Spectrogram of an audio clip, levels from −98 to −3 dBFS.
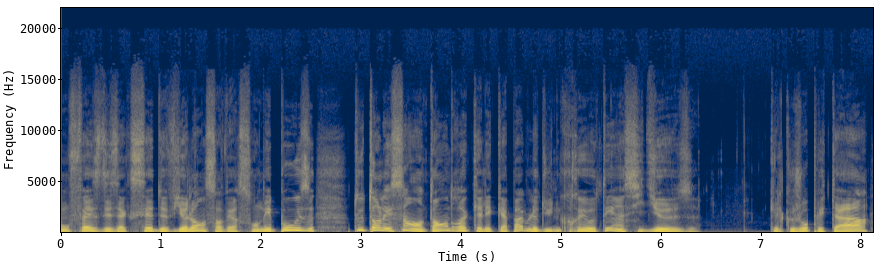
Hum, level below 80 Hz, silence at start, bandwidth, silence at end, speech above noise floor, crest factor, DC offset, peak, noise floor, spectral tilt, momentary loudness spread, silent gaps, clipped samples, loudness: none; -46 dBFS; 0 s; 14 kHz; 0.05 s; 39 dB; 16 dB; under 0.1%; -4 dBFS; -57 dBFS; -7.5 dB/octave; 8 LU; none; under 0.1%; -20 LUFS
